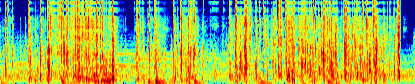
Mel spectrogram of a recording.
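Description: A printed plastic blind-box bag being torn open by hand at its notch and crinkled as it is pulled apart, giving a dense run of rustling and crackling with short dips.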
